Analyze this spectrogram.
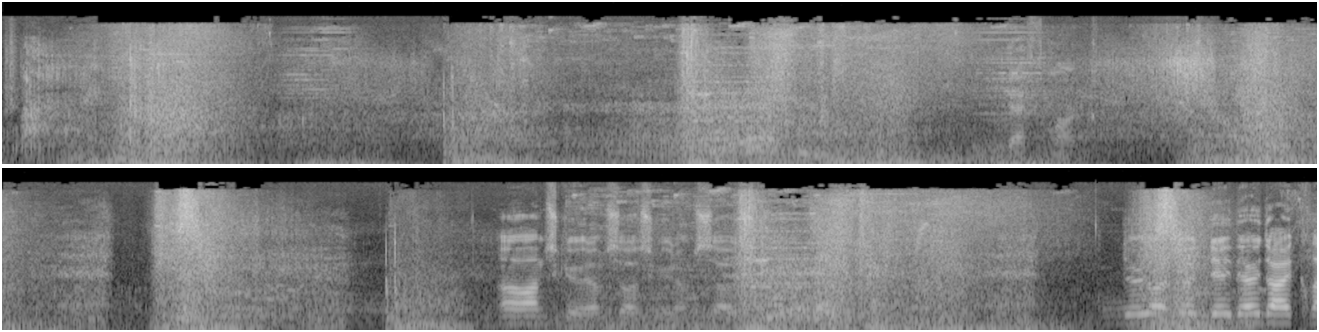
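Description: Fiery magical blasts whoosh and burst during a game battle.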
